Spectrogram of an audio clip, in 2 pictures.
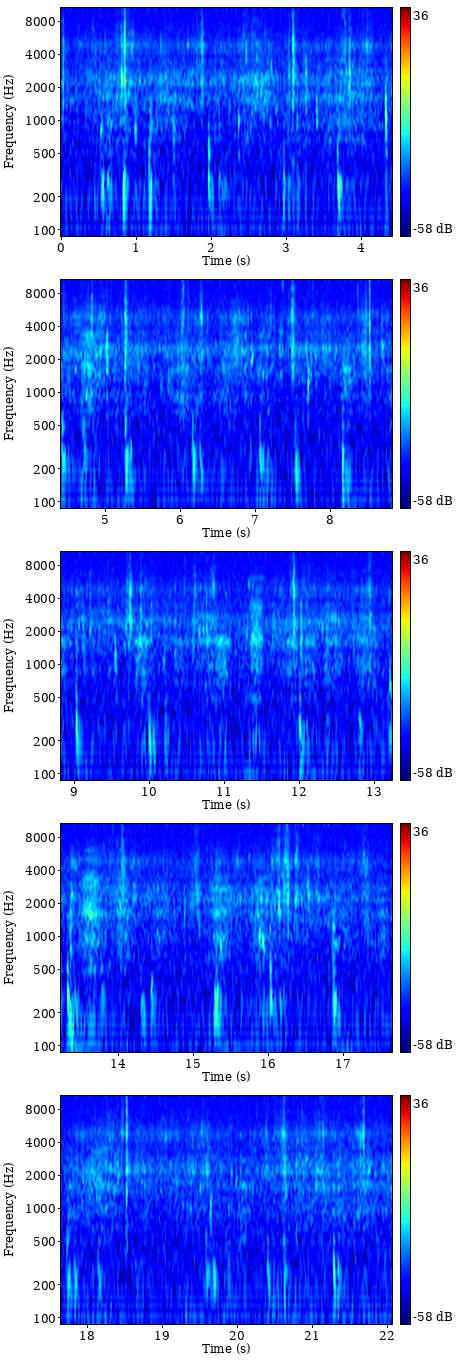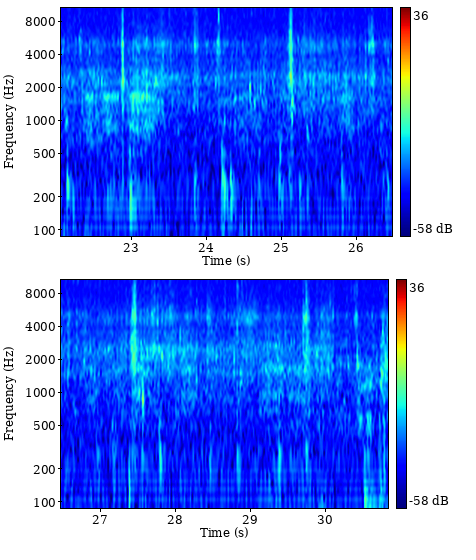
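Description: Water splashing and sloshing close around a paddled kayak, a steady run of small irregular splashes, heard through a GoPro sitting just above the waterline.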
